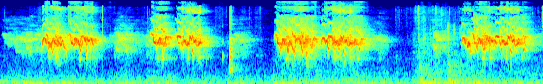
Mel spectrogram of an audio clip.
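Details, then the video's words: Cheerful budgerigars singing during play: four dense, buzzy chattering bursts, each about half a second long, spaced about a second apart, with a sharp click in between. "Happy Parakeets Chirping Sound"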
